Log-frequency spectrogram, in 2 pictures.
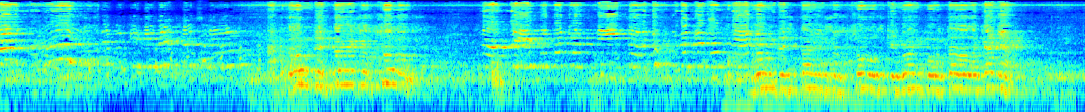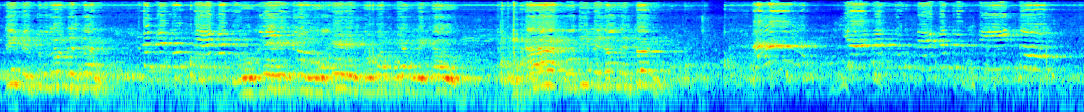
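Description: Festive folk music plays loudly through loudspeakers in a large hall.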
